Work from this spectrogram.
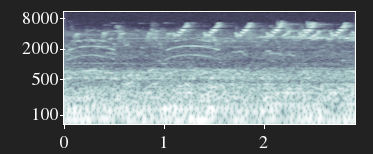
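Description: House sparrows chirp in a village, a steady stream of repeated short tweets running throughout over a constant low rumble of background noise.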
